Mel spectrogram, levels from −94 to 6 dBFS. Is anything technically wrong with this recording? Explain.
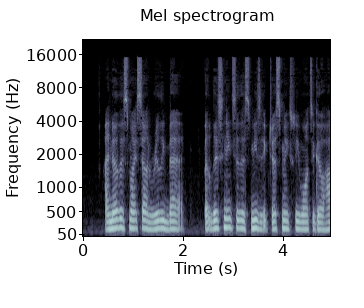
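No, there's nothing technically wrong with this recording.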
